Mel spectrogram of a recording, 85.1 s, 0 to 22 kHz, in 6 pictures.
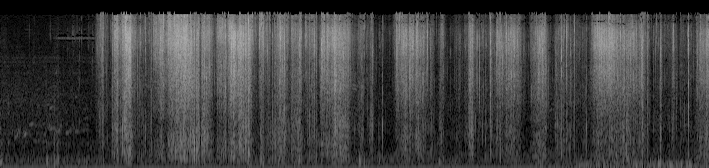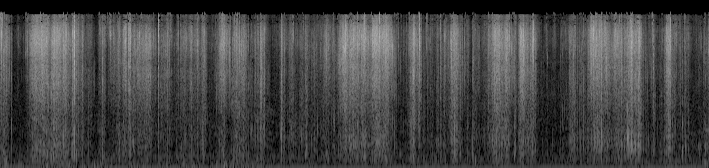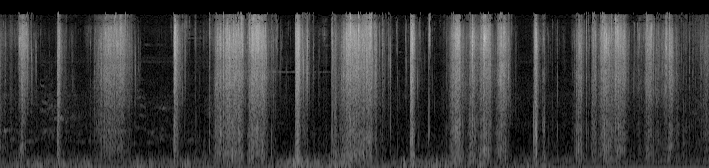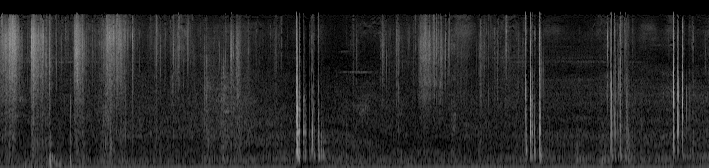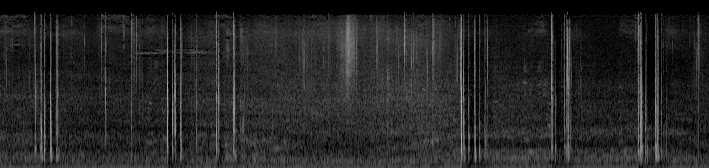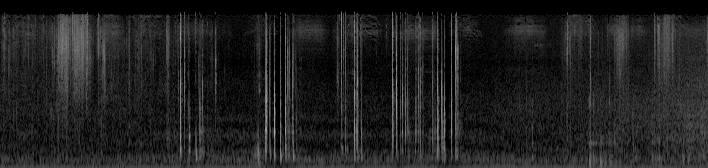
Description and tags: Recorded at TEA, a museum in Santa Cruz de Tenerife. I was invited by Dancer Masu Fajardo to create some sound ambients for a dance piece she was doing there, we decided to use only the sounds being created by her body and her interactions with the space.
Here are the sounds of Masu stepping at gravel and stone garten ate the museum. You can also hera the sound of stones being thrown at an empty wooden log.
Recorded with a ZOOM H4 N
